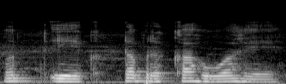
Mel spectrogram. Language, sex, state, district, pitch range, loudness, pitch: Hindi, male, Uttar Pradesh, Saharanpur, 130-145 Hz, -16 LUFS, 135 Hz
